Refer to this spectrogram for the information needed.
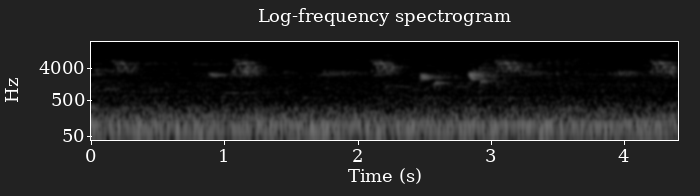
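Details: Red-whiskered bulbul being trained, giving a steady run of short whistled and slurred notes, some rising and some falling, spaced under a second apart over constant low-pitched background noise.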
